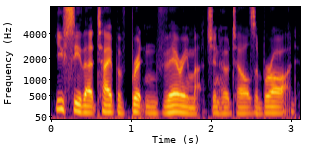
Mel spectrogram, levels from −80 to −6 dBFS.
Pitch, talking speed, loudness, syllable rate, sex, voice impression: 125 Hz, 210 wpm, -19 LUFS, 5.3 syllables/s, male, very masculine, adult-like, slightly thick, very tensed, powerful, very bright, very soft, very clear, very fluent, slightly raspy, cool, intellectual, very refreshing, sincere, calm, slightly mature, friendly, reassuring, unique, elegant, wild, sweet, very lively, kind, slightly modest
